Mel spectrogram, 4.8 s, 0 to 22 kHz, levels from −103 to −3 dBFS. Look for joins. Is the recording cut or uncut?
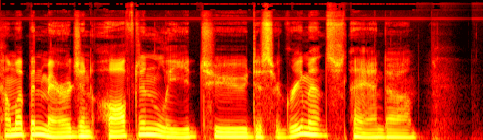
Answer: cut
